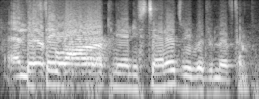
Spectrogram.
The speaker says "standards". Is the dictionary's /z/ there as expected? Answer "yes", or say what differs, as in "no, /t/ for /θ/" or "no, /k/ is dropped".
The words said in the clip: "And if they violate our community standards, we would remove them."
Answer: yes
